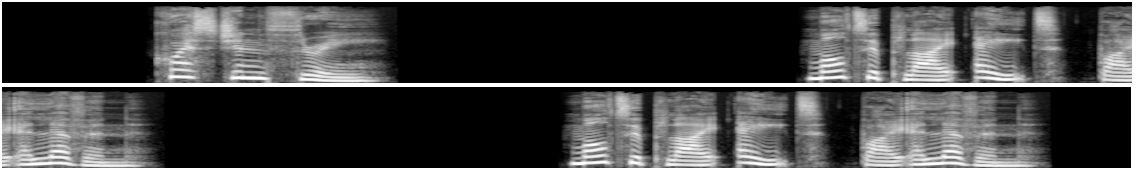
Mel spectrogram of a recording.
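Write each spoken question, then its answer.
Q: Multiply 8 by 11.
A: 88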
